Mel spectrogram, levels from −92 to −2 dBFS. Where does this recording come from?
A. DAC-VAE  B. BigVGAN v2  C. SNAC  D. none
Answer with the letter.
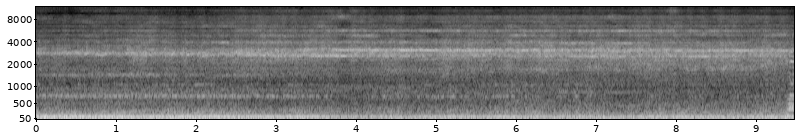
A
